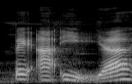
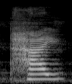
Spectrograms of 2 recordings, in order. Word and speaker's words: tai: Nah, T a i bukan dibacanya tai ya, bukan ya. Tapi tha ya thailan ya. Tha gitu.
